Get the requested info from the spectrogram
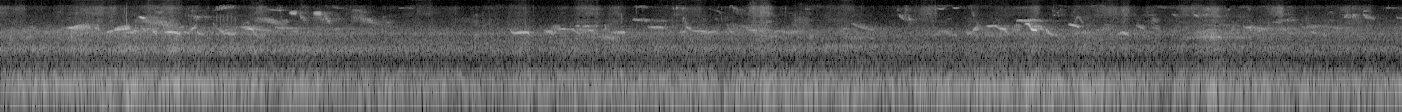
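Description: Several songbirds chirping and singing, short high calls scattered throughout, over a steady low background rumble.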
